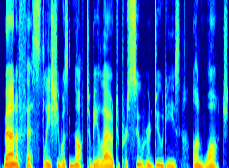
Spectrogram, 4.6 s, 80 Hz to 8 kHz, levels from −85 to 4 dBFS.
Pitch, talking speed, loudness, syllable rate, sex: 120 Hz, 155 wpm, -23 LUFS, 5.0 syllables/s, female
